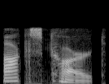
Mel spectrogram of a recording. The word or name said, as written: oxcart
